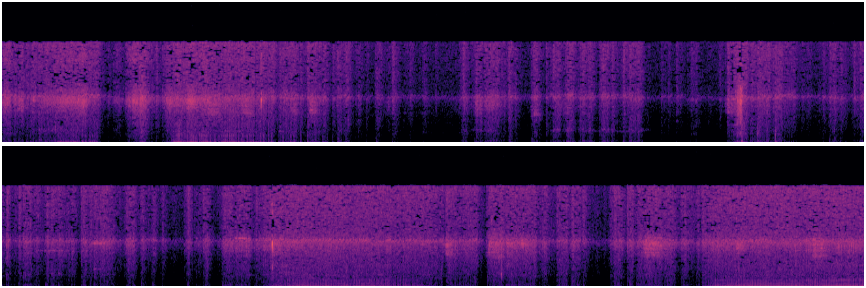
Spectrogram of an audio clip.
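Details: Bo, a sleepy cat being petted indoors, purrs softly in low rumbling stretches lasting one to two seconds, separated by quieter gaps, with faint rustling throughout.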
